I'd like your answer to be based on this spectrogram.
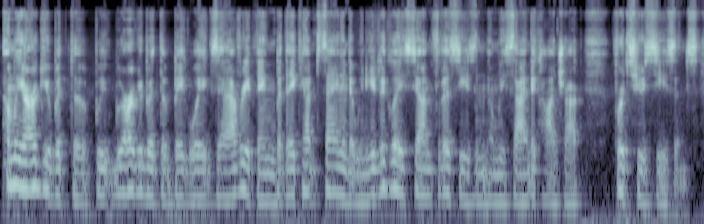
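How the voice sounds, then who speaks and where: A woman playing an indignant, gravelly Flareon diva. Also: very deep voice, fairly even intonation, quick pace, exaggerated voice. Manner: indignant, sarcastic ranting with restarts. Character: brash gossipy female Flareon reality star. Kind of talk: confessional-style fan drama monologue.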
